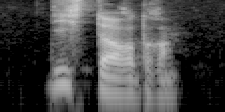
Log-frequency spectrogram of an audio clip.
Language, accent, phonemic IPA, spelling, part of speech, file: French, France, /dis.tɔʁdʁ/, distordre, verb, LL-Q150 (fra)-distordre.wav
- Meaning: to distort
